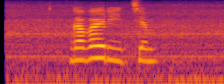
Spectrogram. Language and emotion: Russian, neutral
